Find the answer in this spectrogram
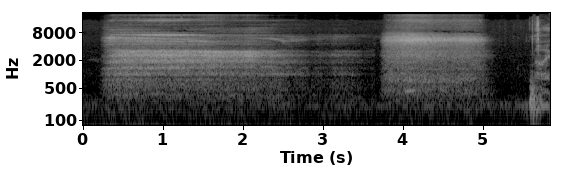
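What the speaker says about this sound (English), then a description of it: "Big deep breath." A long, slow deep breath taken during a yoga stretch, a soft airy inhale followed by a second breathy swell, close and quiet, ending with a brief bump.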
